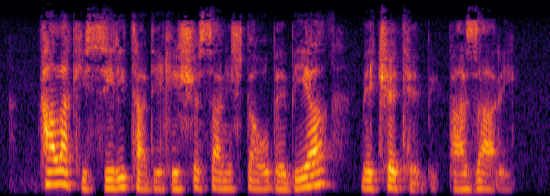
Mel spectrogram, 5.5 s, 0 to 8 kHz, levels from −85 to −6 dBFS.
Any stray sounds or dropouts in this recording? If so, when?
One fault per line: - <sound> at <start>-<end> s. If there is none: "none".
none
